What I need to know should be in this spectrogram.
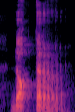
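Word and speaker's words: dokter: this in previous lesson you need to pronounce the r okay so doctor not doctor or something like that but doctor okay so with a doctor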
